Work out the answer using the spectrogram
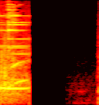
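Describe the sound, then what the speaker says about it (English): A single bright ding of a bell rung once, close and clear with a quick shimmering decay that stops abruptly, followed by near silence. "Ring the bell."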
